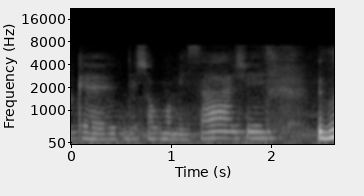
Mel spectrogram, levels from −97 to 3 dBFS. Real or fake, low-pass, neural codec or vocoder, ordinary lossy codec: fake; 7.2 kHz; codec, 24 kHz, 1.2 kbps, DualCodec; MP3, 32 kbps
